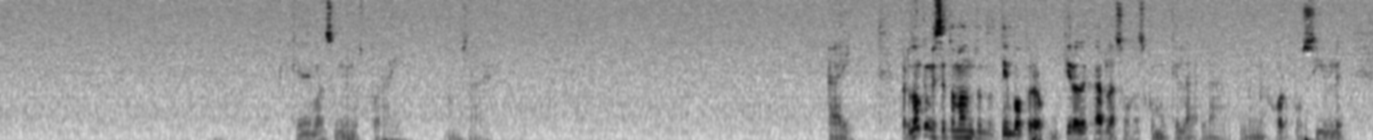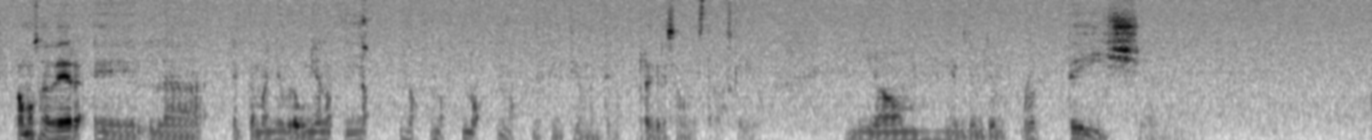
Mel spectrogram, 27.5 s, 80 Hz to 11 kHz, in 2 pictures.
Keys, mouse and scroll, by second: 3.3-5.1 scroll up 1, 5.1-8.1 drag, 8.1 scroll up 1, 10.4 scroll up 1, 10.6 scroll down 1, 12.8-20.1 drag, 21.4-22.2 scroll down 2, 24.3 click.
